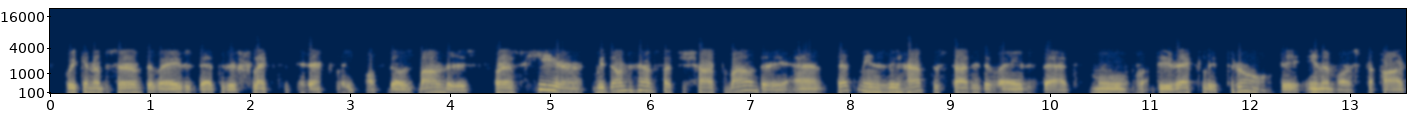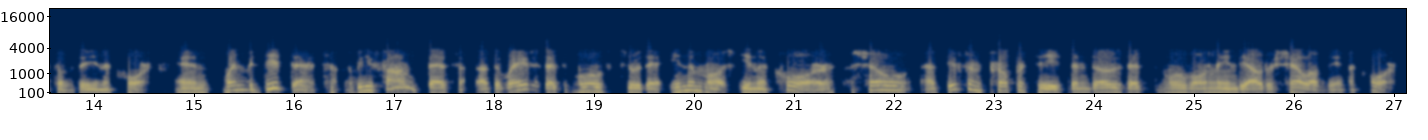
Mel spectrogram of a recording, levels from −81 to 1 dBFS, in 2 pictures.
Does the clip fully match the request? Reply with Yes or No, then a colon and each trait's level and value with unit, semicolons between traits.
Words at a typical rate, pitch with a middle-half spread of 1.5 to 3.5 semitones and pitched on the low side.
No: average, 165 wpm; average, 5.1 semitones; low, 125 Hz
